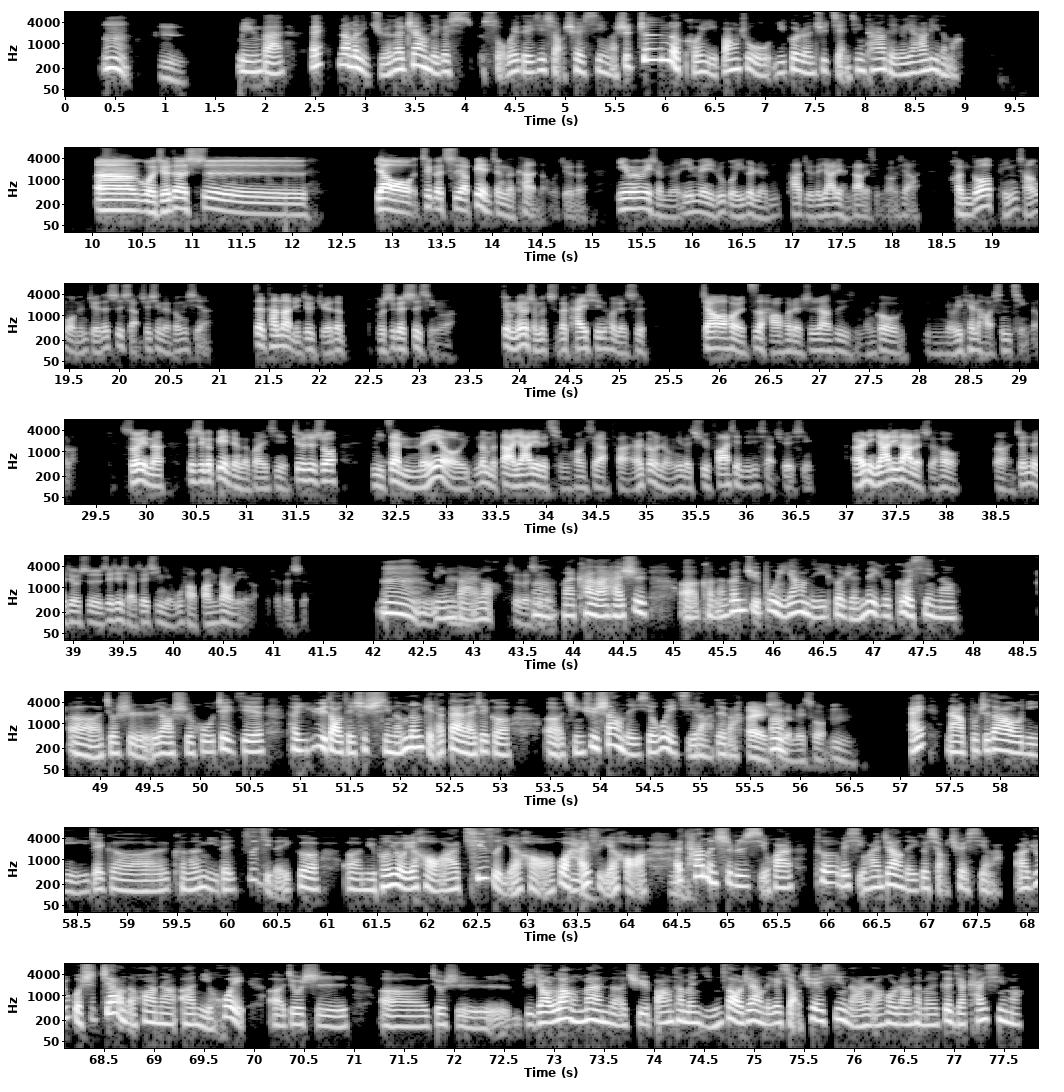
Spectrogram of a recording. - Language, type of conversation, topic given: Chinese, podcast, 能聊聊你日常里的小确幸吗？
- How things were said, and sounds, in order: none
